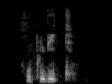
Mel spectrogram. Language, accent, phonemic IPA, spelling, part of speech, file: French, France, /o ply vit/, au plus vite, adverb, LL-Q150 (fra)-au plus vite.wav
- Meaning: ASAP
